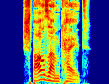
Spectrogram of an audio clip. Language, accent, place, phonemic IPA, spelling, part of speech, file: German, Germany, Berlin, /ˈʃpaːɐ̯zaːmkaɪ̯t/, Sparsamkeit, noun, De-Sparsamkeit.ogg
- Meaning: thrift, frugality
